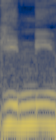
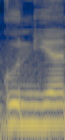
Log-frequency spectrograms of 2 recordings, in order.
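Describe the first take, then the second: First: It is said as gi-nee, two syllables. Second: It is said as goo-nee-ya, three syllables. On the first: The speaker calls it right. "गिनी होगा" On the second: The speaker calls it wrong. "इसकी pronunciation गुनिया नहीं है"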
